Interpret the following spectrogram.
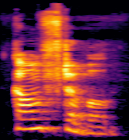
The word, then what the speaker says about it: comfortable: এরপরের শব্দটা হচ্ছে comfortable। এটাকে আমরা অনেক ভুল করি এবং অনেক ঘন ঘন বলি কমফোর্টেবল অথবা কমফোর্টেবল। এখানে কিন্তু টেবল পার্টটা অনেকটুকুই ছোট হয়ে আসে, আমরা কি বলি?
